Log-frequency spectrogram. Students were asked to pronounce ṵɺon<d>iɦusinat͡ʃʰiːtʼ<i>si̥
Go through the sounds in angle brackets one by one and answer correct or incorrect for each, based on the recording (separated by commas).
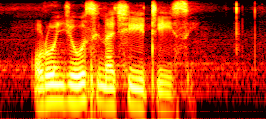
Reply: incorrect, incorrect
